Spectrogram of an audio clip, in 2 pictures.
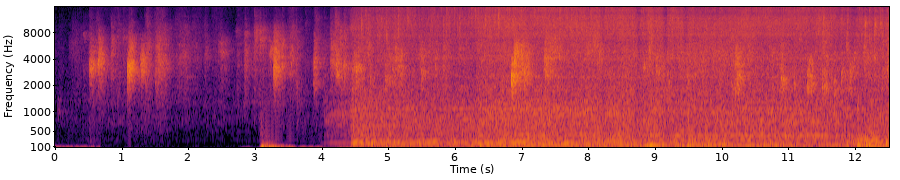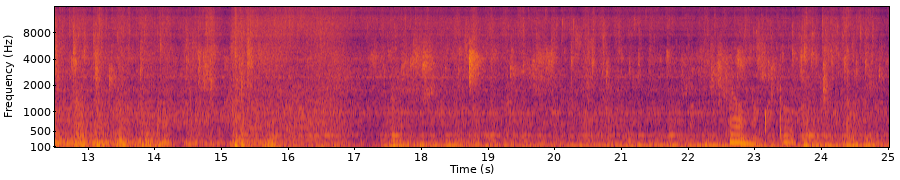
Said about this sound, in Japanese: もう一回シャワーだ。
